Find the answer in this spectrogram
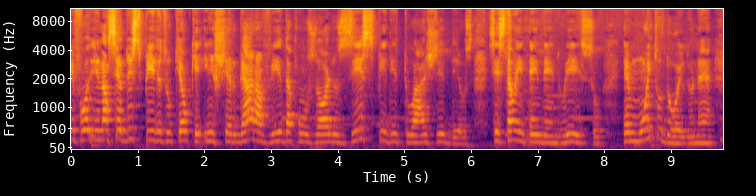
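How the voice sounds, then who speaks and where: A woman's medium-pitched voice at a fairly slow pace, ordinary pitch variation, audible room echo and music in the background. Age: 70s. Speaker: spiritual mentor. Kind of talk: spiritual talk.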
